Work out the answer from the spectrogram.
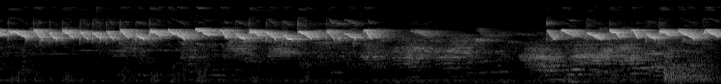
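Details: Hume's white-eye chattering continuously in high, thin descending notes more than three per second, pausing around the fifth second, then returning just as fast and loud.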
